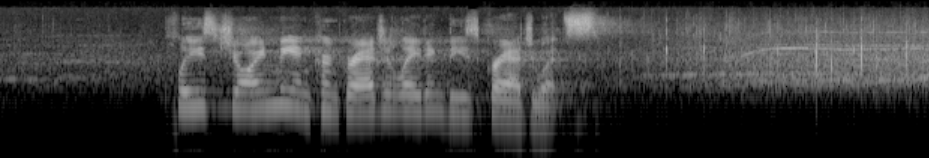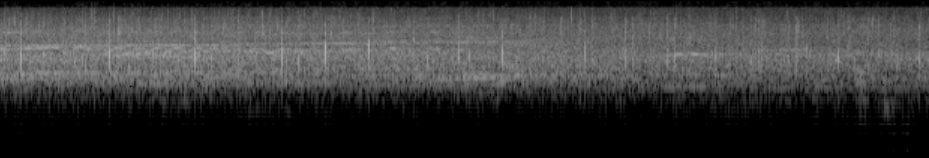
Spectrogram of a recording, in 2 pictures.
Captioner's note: cheers and applause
